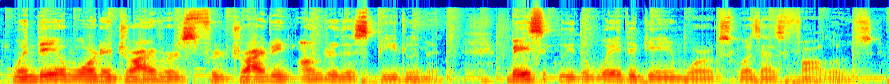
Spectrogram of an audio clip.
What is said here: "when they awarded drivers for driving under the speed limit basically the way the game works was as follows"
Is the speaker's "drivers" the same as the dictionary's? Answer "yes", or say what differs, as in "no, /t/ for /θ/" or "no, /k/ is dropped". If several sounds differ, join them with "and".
yes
